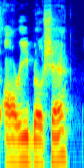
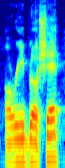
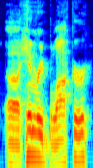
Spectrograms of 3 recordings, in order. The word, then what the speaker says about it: Blocher: Another one that is very helpful is Henri Blocher. I think I said that right. Henri Blocher. I think it's a French name. Henry Blocker, if you're a redneck, is what you would say.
